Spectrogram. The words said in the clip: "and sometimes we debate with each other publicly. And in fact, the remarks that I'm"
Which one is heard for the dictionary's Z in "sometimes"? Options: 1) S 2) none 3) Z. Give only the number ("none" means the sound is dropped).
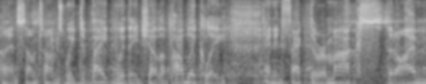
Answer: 3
